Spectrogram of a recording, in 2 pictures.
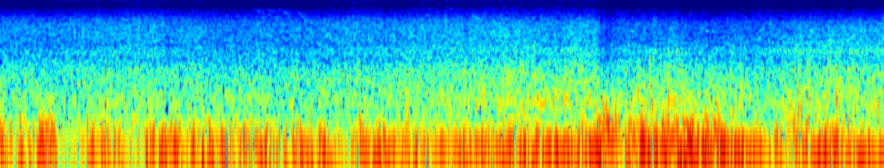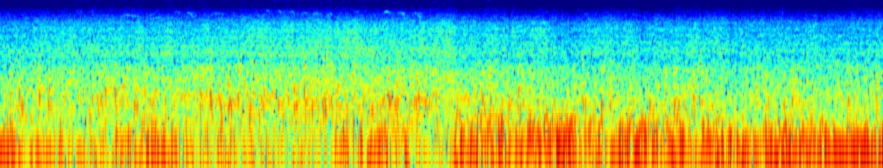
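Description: Diesel-hauled container freight train passing: a steady low engine drone with the rumble of the wagons rolling over the rails, growing louder several seconds in and holding until the train has gone by.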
